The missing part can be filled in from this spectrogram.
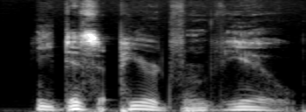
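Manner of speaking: plain reading voice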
